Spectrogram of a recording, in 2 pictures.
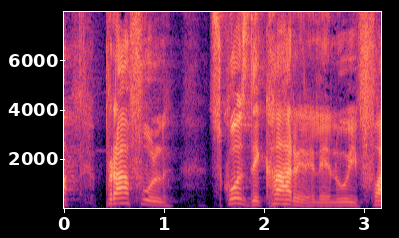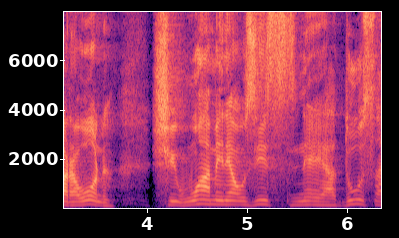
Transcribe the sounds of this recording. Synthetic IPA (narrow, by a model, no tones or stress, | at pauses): pɾaful | sko̞sd̪e̞kʰaɾele̞lujfaɾao̞n | ʃiwame̞nʲiawzisnead̪us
